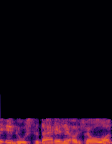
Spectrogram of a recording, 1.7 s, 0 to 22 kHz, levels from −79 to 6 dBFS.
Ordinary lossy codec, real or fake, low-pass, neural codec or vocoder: AAC, 16 kbps; fake; 7.2 kHz; codec, 44.1 kHz, 7.8 kbps, Pupu-Codec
